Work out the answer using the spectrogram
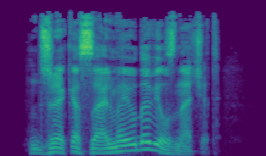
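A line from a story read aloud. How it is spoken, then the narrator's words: Contemptuous, through gritted teeth. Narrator (Russian): презрительно процедил капитан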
